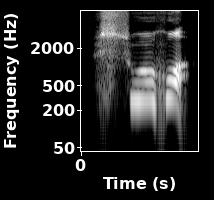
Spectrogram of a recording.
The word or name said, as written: shuo1 hua4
